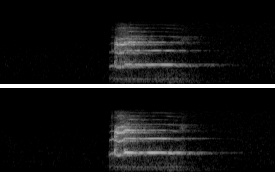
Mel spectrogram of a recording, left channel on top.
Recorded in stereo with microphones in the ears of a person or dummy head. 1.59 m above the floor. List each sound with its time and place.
1.1 s a cat meowing: 30° right (ahead or behind), 1.7 m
